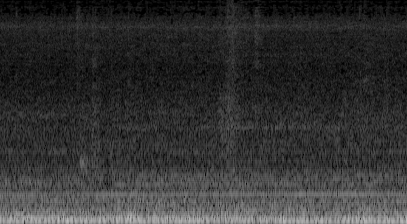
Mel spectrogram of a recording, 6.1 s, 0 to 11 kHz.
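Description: Twin diesel engines of a Fleming 85 motor yacht running steadily underway, heard as a deep, even rumble inside the pilothouse, with a faint steady hum above it.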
